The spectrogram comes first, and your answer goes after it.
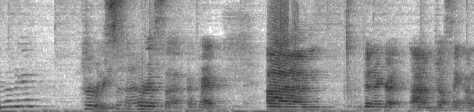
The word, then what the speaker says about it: harissa: Harissa.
